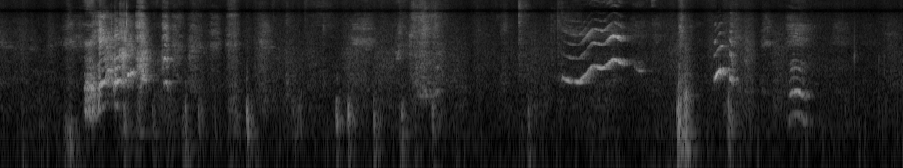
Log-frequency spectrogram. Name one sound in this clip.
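A baby boy babbles and giggles.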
